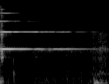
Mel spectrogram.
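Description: A single ring of a secondhand bicycle bell, bought for one pound at a charity shop: one bright metallic ding that rings on and slowly fades for about a second, with a little handling noise at the end.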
